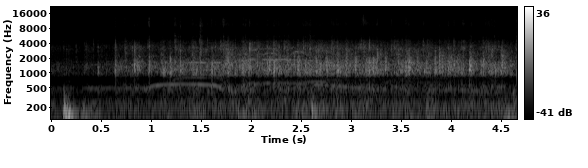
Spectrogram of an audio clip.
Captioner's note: audience cheering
